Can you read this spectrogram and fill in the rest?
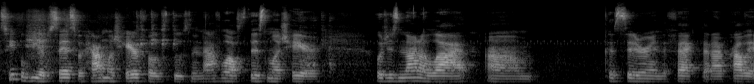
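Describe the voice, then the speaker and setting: A woman's voice: extremely low pitch, bright, forceful tone, a little hiss or hum, poor audio. A young woman from Georgia with a Southern accent, a teacher chatting candidly to her viewers while she detangles her hair at home. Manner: candid, chatty, talks straight to viewers with casual slang. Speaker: teacher and vlogger.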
